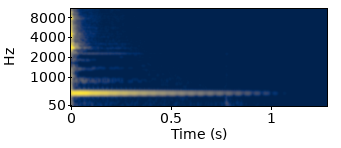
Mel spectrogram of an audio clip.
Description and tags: SanzAnais 70 A#3 forte b
a sanza (or kalimba) multisampled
